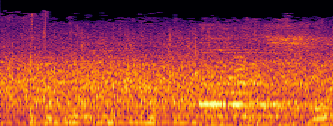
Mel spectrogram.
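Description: Pitch-side match sound from a rugby broadcast: faint shouting voices of players over a steady background hiss and low hum.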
